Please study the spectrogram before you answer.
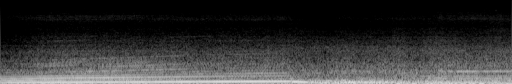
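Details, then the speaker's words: Motorcycle after running a whole bottle of Seafoam through the carb and engine, run hard: steady engine drone dropping cleanly as throttle eases, no more low-rpm backfire or spitting through the intake; normal running. "so the bike is much happier now that uh a lot of the seafoam has worked its way through the carb and inside of everything and all the parts are opened up and they're happier than they were so it's definitely running a lot better"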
